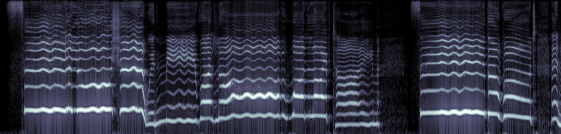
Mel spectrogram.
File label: AEA R84 female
